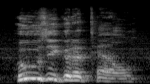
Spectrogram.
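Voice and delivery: very loud, booming, heavenly-sounding voice. Telling a joke about a hole in one, a voice from above answers; booming voice from above. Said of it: "a booming voice comes down from the top and says".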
